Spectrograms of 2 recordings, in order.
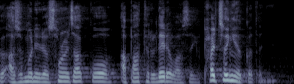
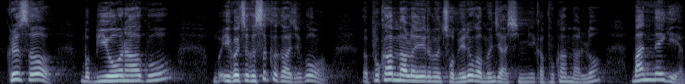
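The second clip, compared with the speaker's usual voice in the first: ordinary talk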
